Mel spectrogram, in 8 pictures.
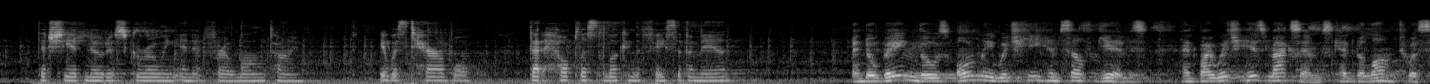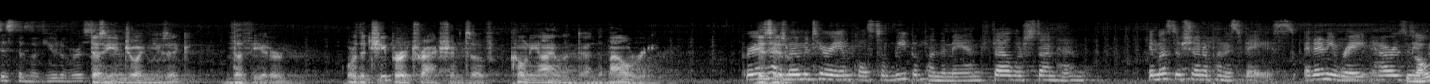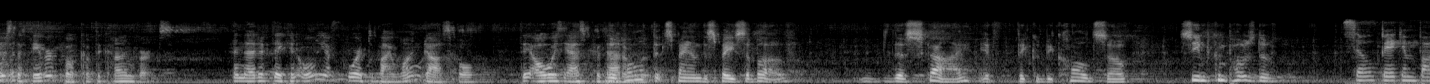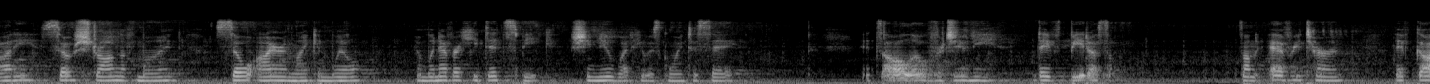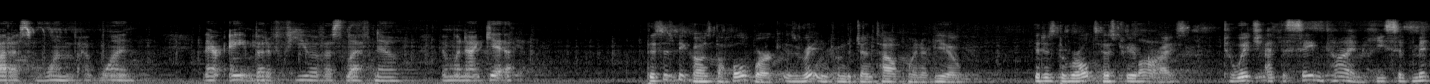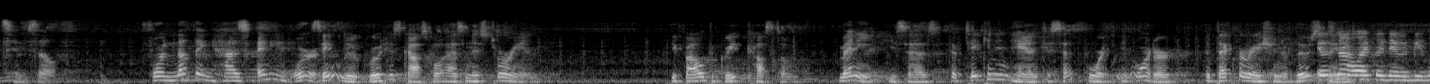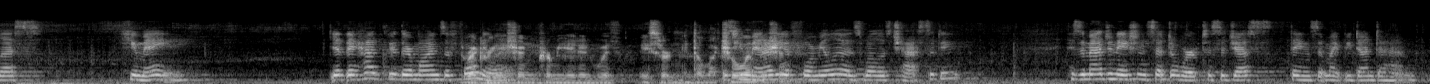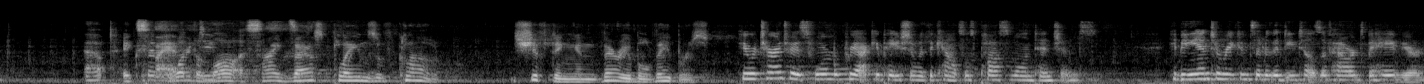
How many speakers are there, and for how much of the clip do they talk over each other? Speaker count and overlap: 6, about 6%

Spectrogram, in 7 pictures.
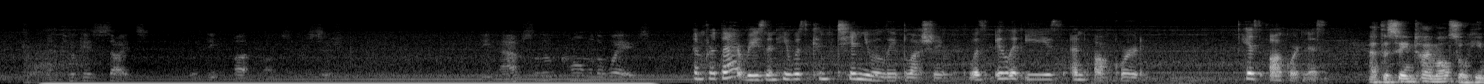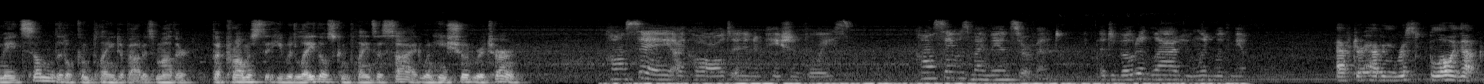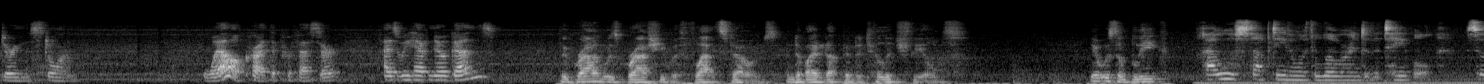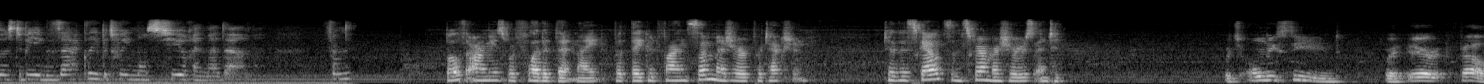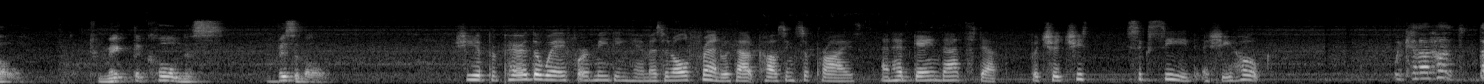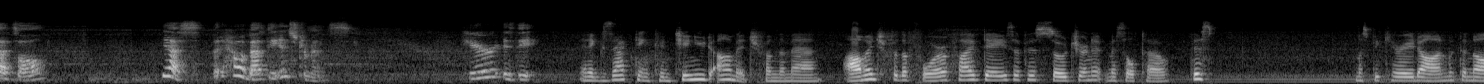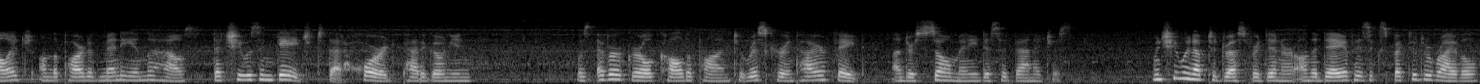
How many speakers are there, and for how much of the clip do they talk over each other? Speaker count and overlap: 10, no overlap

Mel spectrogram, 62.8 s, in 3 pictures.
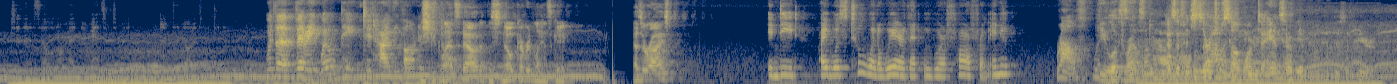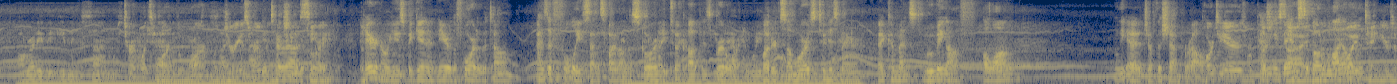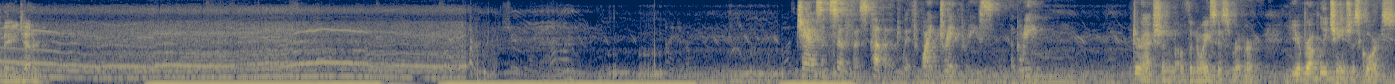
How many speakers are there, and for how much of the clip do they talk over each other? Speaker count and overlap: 7, about 24%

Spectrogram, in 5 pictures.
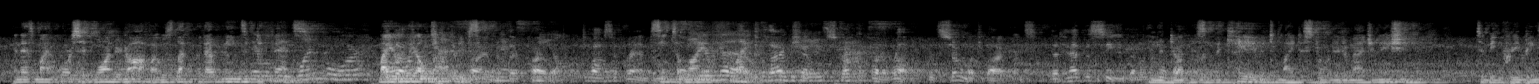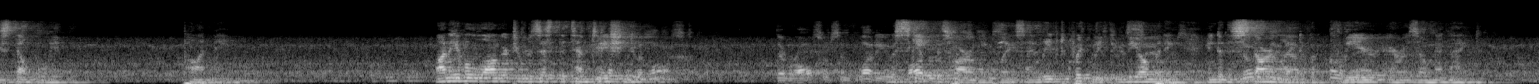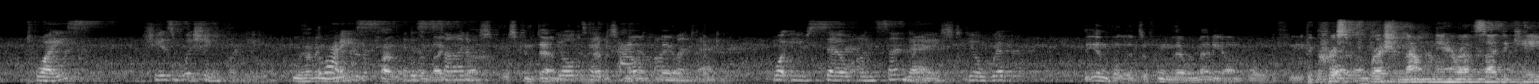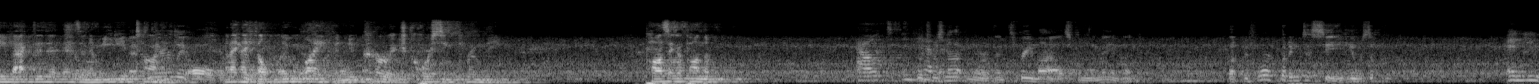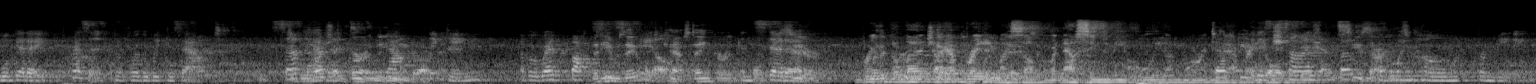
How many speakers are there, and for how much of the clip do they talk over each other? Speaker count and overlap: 3, about 38%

